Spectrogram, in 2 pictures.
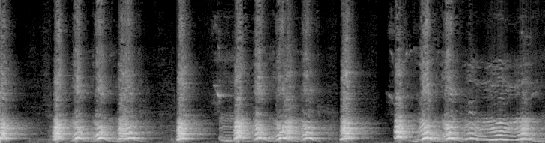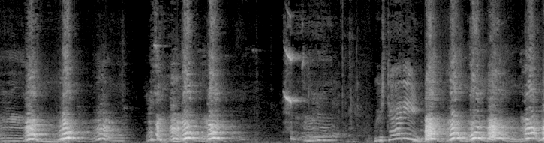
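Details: Two Great Danes bark excitedly in rapid bursts, deep-voiced with some higher yelps, answering "where is Daddy" while waiting for their owner to pull into the driveway.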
